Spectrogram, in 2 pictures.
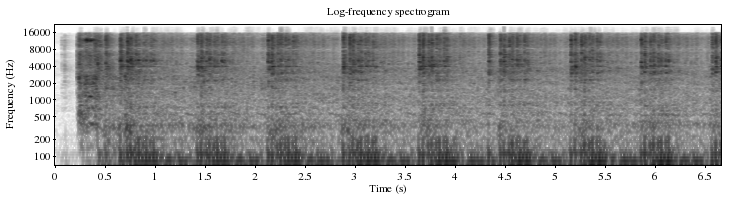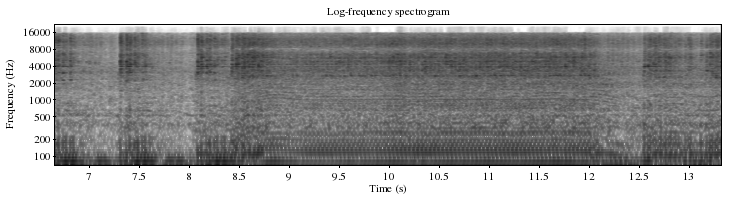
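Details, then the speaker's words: Kawasaki engine on a Hustler mower, after a new BPR4ES plug, a new fuel filter and a glued repair: speed rises and falls about every 1.5 s for about eight seconds before settling. Surging not fixed; cause unconfirmed. "But I started up this morning. I was going to take it on my lawn route. It's not fixed. show you."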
